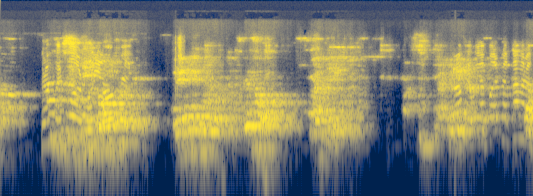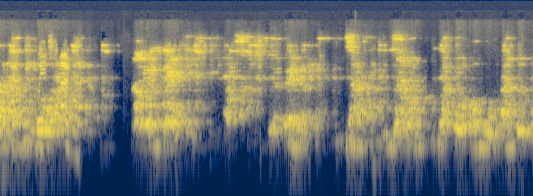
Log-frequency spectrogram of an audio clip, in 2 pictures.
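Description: Children sing along through an online call.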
